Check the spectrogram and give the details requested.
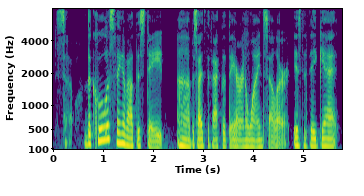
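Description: A woman's voice: deep voice, normal speed, gravelly, a little mellow, no room sound, studio quality. A woman co-hosting a podcast, chatting as she walks through a show's plot step by step. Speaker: podcast co-host. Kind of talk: casual recap chat.

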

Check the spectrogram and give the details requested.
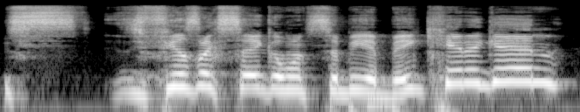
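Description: A man's voice: very high voice, lively intonation, a little fast, no echo, studio quality. A man co-hosting a podcast, talking casually about video games in a rambling, stop-start way. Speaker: podcast co-host.

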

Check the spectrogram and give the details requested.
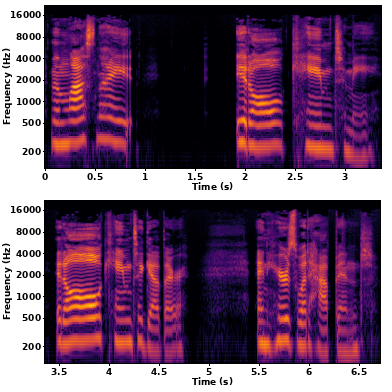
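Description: A woman's voice: fairly high pitch, a little slow, no room sound, studio quality. A woman co-hosting a podcast, telling a story in casual chat with lots of fillers and restarts. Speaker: podcast co-host. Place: Los Angeles area home studio.

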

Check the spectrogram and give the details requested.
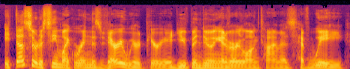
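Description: A man's voice: medium pitch, a little fast, no echo. Casual man hosting a podcast, dry close sound. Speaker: podcast host.

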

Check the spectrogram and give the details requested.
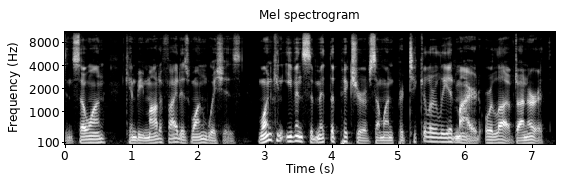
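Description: Very low-voiced man, creaky, reading aloud. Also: a bit bright, no echo, clean studio sound. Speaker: podcast co-host. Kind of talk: dramatic reading of book passages.

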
